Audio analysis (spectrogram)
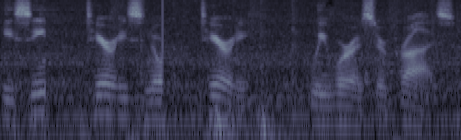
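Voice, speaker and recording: A low male voice delivers scripted narration, reading out character names, dialogue and descriptions in turn. Loud music plays behind him throughout. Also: lively intonation, moderate pace. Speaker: narrator reading visual novel text aloud.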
